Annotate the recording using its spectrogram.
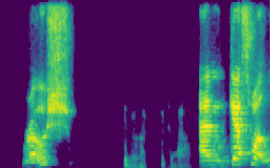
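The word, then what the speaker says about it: ראש: Rosh.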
